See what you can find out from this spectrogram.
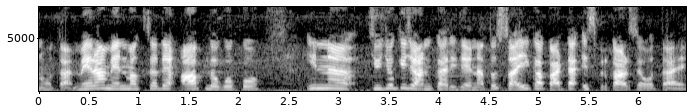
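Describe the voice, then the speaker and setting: A woman with a fairly high pitch speaks in a bright, sharp tone with vocal fry. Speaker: tantric practitioner and spiritual teacher. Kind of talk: spiritual talk to camera. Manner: slow and deliberate in videos.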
